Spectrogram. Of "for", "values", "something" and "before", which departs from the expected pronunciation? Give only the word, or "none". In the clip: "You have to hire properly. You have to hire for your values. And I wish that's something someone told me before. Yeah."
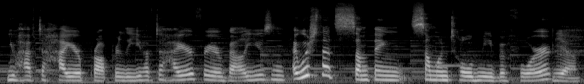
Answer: none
